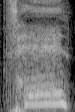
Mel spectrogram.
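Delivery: high, held Scouse "Turn!"; sudden high-pitched Scouse terrace cry; Scouse crowd shout. Acted. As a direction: yell it like a whole stadium of Scousers. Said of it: "The word turn in a Scouse accent".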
